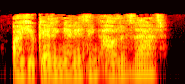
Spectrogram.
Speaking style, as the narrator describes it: Hutter leaned forward, tapped his shoulder, whispered

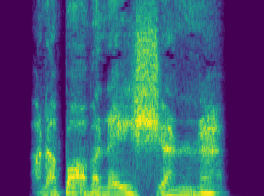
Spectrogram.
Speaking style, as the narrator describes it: she hissed

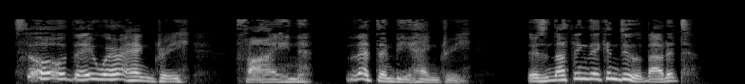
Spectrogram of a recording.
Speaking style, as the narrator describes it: He laughed and said

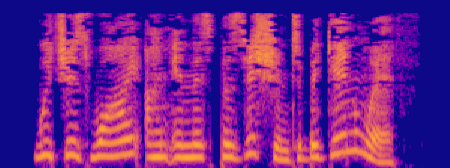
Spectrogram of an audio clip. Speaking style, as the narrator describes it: I snapped back

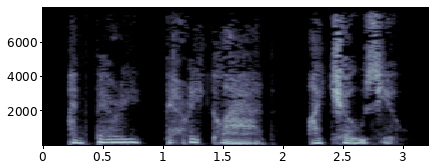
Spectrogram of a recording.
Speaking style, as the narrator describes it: she whispered

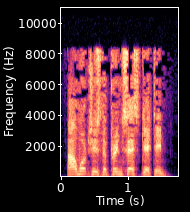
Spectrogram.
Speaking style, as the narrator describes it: the beast snapped

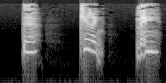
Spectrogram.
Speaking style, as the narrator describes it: Sophie rasped weakly

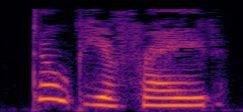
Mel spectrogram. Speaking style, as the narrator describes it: she said in a sweet voice, like the subtle pressure of a razor on Gemma's skin

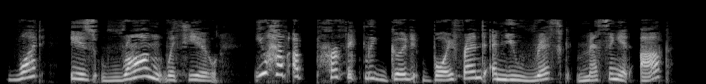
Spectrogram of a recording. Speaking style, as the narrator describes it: yelled

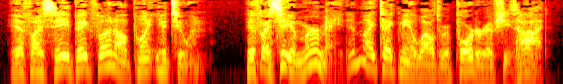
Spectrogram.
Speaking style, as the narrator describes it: Ross chuckled

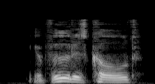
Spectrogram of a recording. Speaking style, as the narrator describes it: growled Daryl

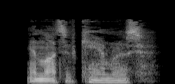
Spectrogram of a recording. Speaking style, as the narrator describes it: Sean sighed

